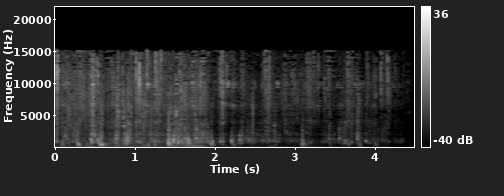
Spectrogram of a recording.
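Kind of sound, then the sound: animal, horse hooves clopping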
